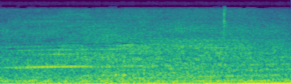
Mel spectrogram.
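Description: A car engine starting up and running, a steady low rumble that holds at an even, fairly loud level over broad outdoor background noise, with no voices.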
